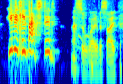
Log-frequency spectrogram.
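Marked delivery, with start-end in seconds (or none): 0.1-1.0 very high, loud, shrill voice at full blast. Showing how they always imitate mum: imitating mum's accent. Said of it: "I always do my mum's when she's here".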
